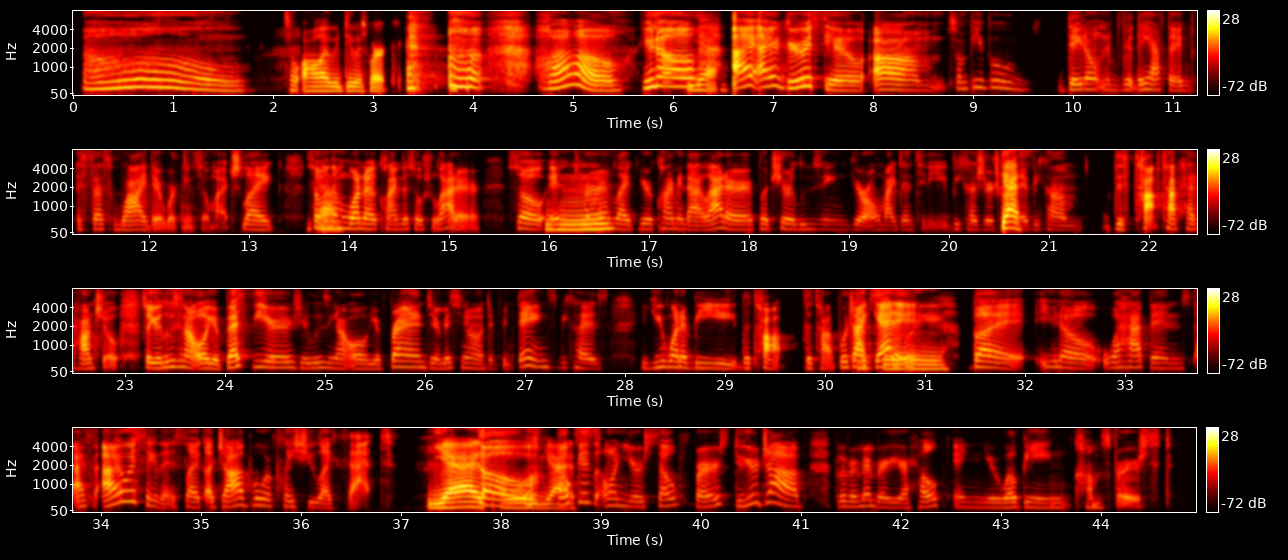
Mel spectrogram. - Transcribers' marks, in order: tapping; drawn out: "Oh"; chuckle; "own" said as "owm"; chuckle
- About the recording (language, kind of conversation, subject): English, unstructured, What helps you maintain a healthy balance between your job and your personal life?
- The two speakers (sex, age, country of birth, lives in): female, 30-34, United States, United States; female, 40-44, United States, United States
